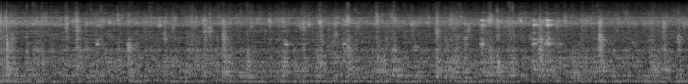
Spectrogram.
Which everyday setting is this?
kitchen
